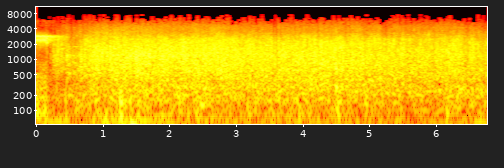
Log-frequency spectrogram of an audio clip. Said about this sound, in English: Barry Cryer took over the subject and cleverly kept going until Ian Messiter blew his whistle, which tells us that 60 seconds is up, and whoever is speaking at that moment gains an extra point.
